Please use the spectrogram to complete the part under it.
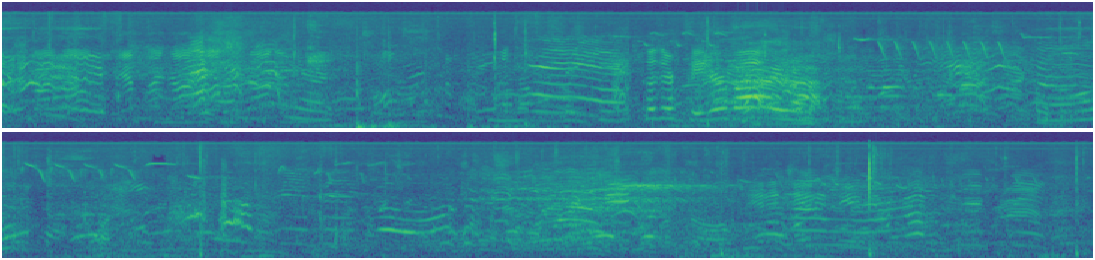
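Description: Young players shout and call out across an open pitch outdoors.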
